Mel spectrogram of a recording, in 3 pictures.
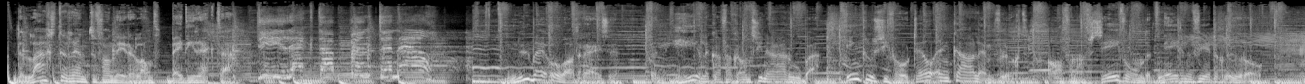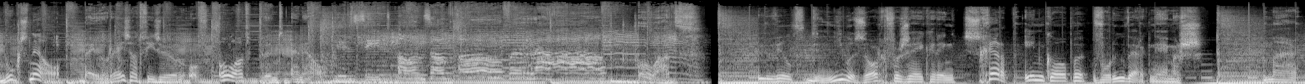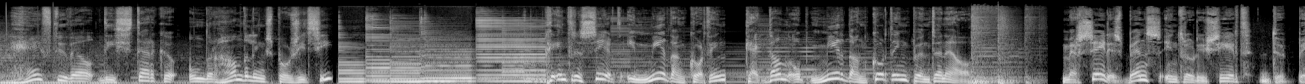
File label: Dutch Commercials, Male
